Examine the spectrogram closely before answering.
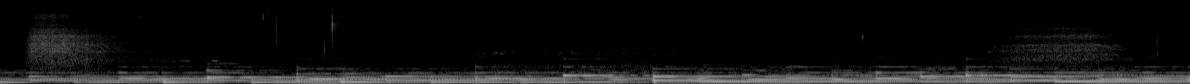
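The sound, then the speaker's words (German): Breath drawn in through the nose and blown out through the mouth as if through a straw: soft, airy rushes at the start and near the end over a steady, faint harmonic drone. “Die Nasenflügelchen empfangen den Einatmen und ich puste den Ausatmen wie durch einen Strohhalm durch den Mund aus.”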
